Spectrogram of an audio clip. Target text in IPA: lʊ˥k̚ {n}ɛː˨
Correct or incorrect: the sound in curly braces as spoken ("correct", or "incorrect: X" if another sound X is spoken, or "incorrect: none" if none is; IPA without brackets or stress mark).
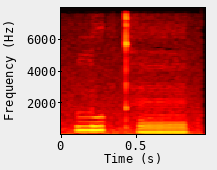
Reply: incorrect: t̪ʰ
